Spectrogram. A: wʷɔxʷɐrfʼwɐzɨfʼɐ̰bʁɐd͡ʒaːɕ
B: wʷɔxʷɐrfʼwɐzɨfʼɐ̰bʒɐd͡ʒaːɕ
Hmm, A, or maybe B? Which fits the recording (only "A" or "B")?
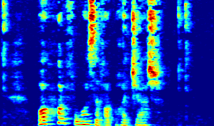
A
